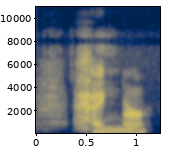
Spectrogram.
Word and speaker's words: hanger: And I do hear people say hung around, and that's the same as hanger, hang out. Most of the general English doesn't have the hard g in the middle, hanger.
